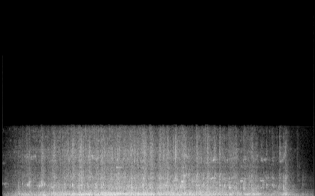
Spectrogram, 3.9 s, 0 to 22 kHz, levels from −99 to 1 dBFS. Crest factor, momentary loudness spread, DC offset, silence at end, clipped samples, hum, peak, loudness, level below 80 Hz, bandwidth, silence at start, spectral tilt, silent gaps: 16 dB; 12 LU; under 0.1%; 0.15 s; under 0.1%; none; -2 dBFS; -18 LUFS; -40 dBFS; 8.2 kHz; 0.05 s; -6 dB/octave; none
